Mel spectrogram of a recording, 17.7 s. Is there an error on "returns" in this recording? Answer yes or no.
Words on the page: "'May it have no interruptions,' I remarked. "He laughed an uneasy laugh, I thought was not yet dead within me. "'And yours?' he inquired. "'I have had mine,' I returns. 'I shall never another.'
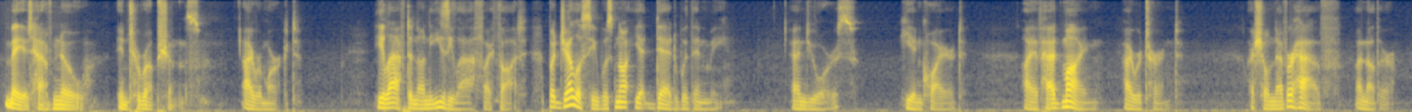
yes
